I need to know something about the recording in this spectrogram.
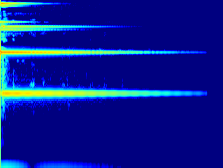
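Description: Notification-bell ding sound effect of a subscribe-button animation: a single chime ringing out and fading away over about a second and a half.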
